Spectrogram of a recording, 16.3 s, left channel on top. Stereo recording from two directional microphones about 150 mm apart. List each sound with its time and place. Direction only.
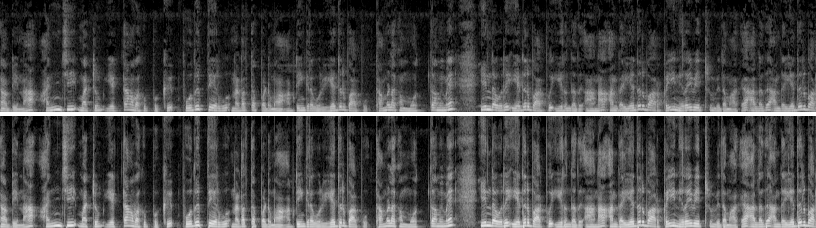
0.0 s speech: 35° right (ahead or behind)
